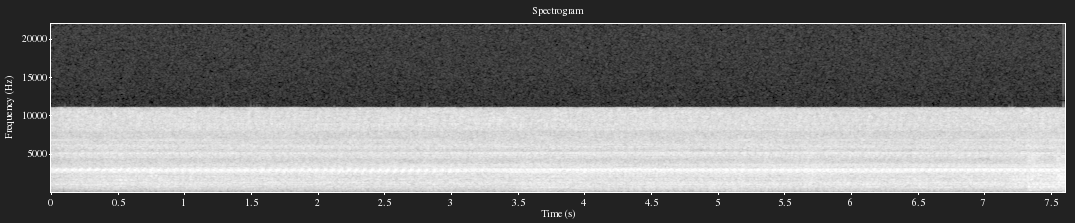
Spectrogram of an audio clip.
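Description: Underground train noise: a steady high whine over a constant rumble, with an approaching Metropolitan Line S8 Stock train growing slightly louder about halfway through and again near the end.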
